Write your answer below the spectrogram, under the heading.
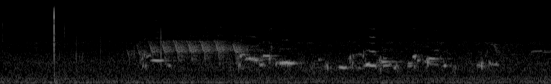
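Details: A magpie at close range gives a series of short, harsh, chattering notes, uneven and slightly nasal, after a sharp click near the start; steady low background rumble.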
